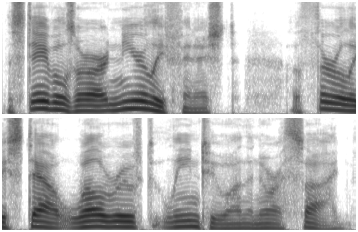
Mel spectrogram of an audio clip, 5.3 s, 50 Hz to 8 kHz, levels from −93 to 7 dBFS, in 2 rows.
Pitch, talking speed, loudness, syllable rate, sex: 135 Hz, 170 wpm, -15 LUFS, 5.0 syllables/s, male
